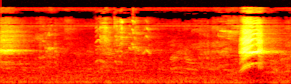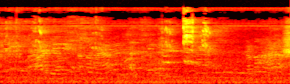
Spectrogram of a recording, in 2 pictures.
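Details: Parrot at KL Bird Park: one loud, raspy squawk bursts out midway, with a shorter harsh note later and quieter chirps and squawks around it against a low murmur of background noise.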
